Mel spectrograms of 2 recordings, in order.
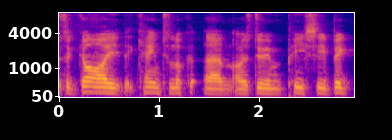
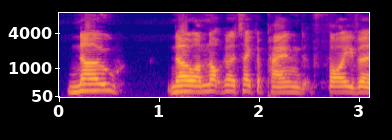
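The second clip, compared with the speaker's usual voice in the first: louder, higher, acted-out refusal; exasperated refusal; 4 semitones higher, 5 dB louder than usual. Seller turning down a haggler's lowball offer, exasperated. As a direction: retell a firm, fed-up refusal.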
